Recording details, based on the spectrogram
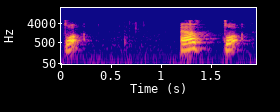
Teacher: The ta comes from the tip of the tongue with the root of the upper teeth. The tip of the tongue and the roots of the upper teeth.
